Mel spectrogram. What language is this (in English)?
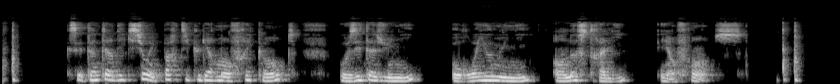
French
